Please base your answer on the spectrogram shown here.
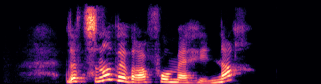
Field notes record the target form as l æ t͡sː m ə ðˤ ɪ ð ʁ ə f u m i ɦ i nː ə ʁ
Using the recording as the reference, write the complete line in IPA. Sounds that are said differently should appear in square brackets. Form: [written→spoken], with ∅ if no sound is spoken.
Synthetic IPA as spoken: l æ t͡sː [m→n] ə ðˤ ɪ ð ʁ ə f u m [i→æ] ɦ i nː ə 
